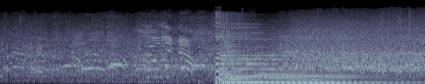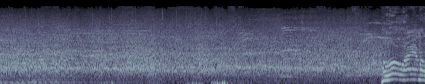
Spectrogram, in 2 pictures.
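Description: Arena crowd cheering and whooping. About four seconds in, a loud guitar chord strikes and rings, slowly fading, as wrestling entrance music begins over the continuing crowd noise.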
